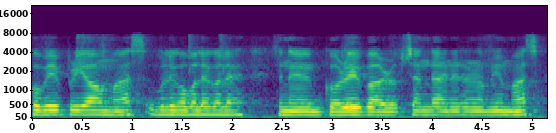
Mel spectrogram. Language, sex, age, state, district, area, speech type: Assamese, male, 18-30, Assam, Barpeta, rural, spontaneous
